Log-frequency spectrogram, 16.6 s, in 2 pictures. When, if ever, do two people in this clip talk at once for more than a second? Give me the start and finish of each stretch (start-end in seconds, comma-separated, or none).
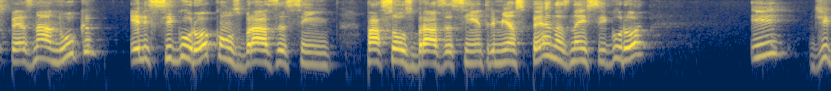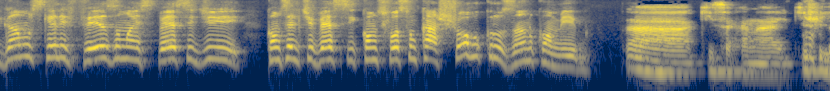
none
